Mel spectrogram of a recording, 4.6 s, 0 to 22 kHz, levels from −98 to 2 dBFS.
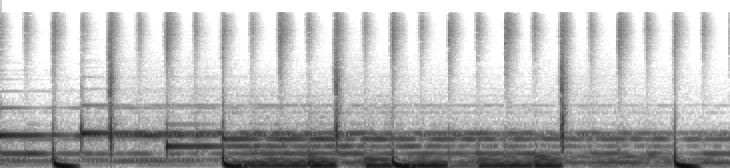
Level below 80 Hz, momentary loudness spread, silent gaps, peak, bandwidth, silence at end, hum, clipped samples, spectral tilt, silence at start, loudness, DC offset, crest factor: -16 dBFS; 8 LU; none; -2 dBFS; 15.5 kHz; 0 s; none; under 0.1%; -8 dB/octave; 0 s; -17 LUFS; under 0.1%; 12 dB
